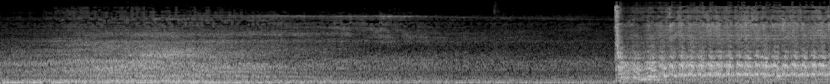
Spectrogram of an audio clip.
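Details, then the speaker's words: Ford Galaxie with new battery, gasoline poured down the carb: steady cranking chug about three and a half beats a second, never catches; engine turns over but gets no spark. "don't sound like it's sparking too much let's let's check that out"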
